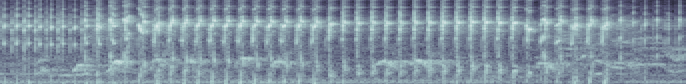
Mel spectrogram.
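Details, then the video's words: Long ngekek chatter of a lovebird, played to provoke other lovebirds: rapid, shrill, rattling pulses pour out without a break, with faint lower chirps from other birds underneath. "Love Bird NGETIK Latah Gacor Ngekek Panjang"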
